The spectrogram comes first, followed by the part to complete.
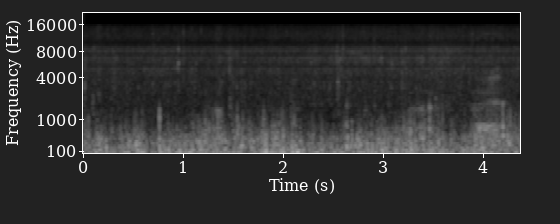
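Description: Wind buffeting the microphone: a low, uneven noise.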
